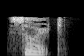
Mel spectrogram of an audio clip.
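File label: "sort", US English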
